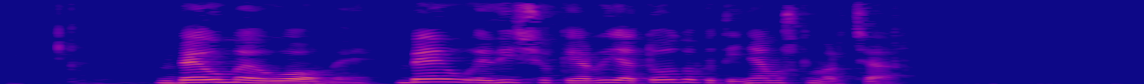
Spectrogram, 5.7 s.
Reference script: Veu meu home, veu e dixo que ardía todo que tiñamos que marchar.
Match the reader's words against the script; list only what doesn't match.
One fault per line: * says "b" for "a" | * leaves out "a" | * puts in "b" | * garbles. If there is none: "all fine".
all fine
